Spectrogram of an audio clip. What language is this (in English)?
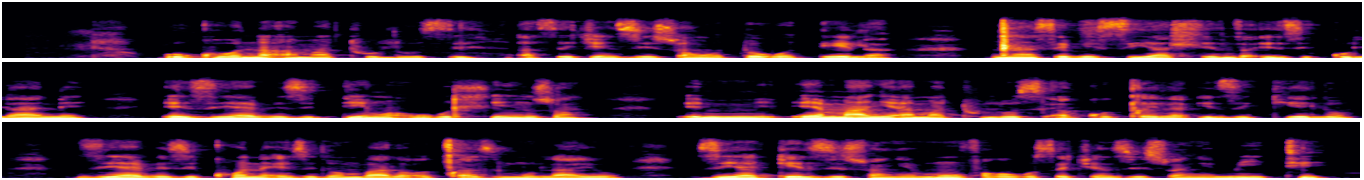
North Ndebele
